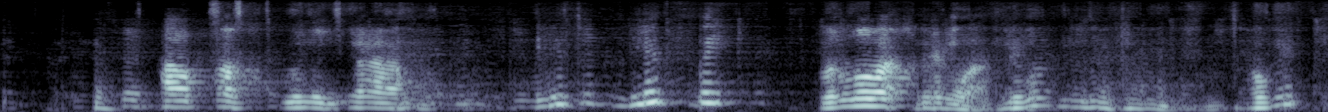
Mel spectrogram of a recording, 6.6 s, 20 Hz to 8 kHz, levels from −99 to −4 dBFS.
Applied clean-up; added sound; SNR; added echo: neural mask model DeepFilterNet 3.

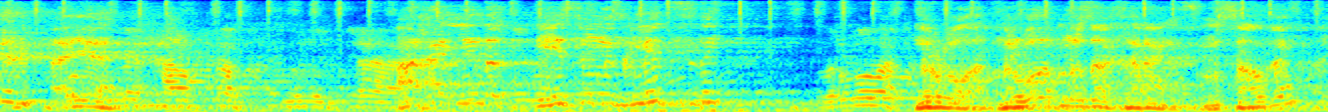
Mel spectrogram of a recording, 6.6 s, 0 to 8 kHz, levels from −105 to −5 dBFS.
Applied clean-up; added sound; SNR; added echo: none; Rattle (instrument); 16 dB; reverberation time 2.6 s.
